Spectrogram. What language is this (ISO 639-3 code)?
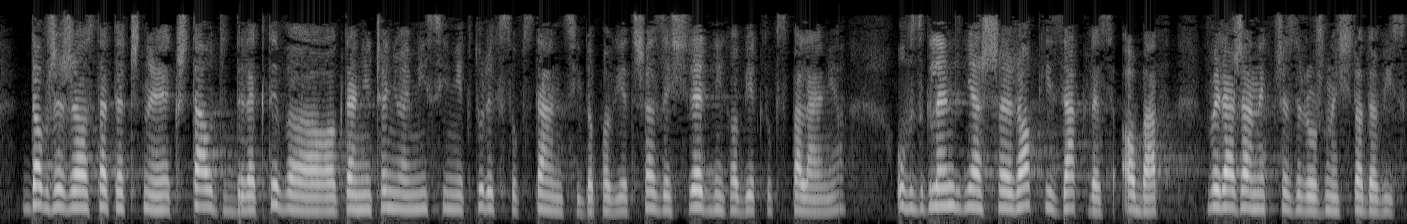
pol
